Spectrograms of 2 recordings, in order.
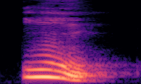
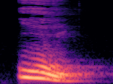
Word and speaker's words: août: Il y a le W de la prononciation. Ici, c'est U1. U1. Juin. Juillet. Juillet. Juillet. Juillet. Août.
